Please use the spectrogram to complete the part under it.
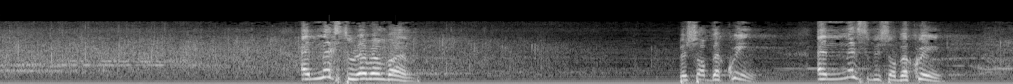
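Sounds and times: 
audience clapping: 0.0s - 6.7s, 9.7s - 10.1s
low steady hum: 0.0s - 10.1s
speech: 3.0s - 4.2s, 6.8s - 9.6s.

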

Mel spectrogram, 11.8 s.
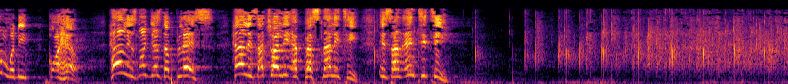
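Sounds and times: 
speech: 0.1s - 6.8s
audience clapping: 7.1s - 11.8s.

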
